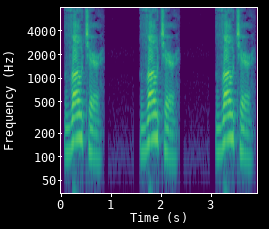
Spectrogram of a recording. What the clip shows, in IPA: ˈvəʊ.tə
